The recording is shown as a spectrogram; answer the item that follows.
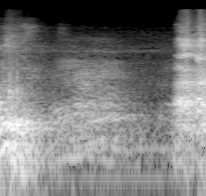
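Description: A man's loud preaching voice through a handheld microphone: a loud outburst at the start that quickly falls away, a quieter stretch, then loud speech again near the end.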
